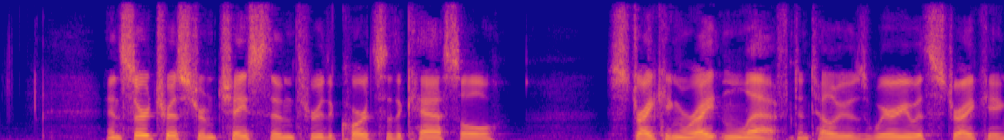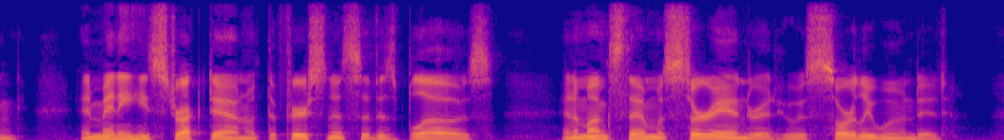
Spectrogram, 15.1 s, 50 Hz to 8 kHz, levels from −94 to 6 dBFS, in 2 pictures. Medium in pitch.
No: low, 120 Hz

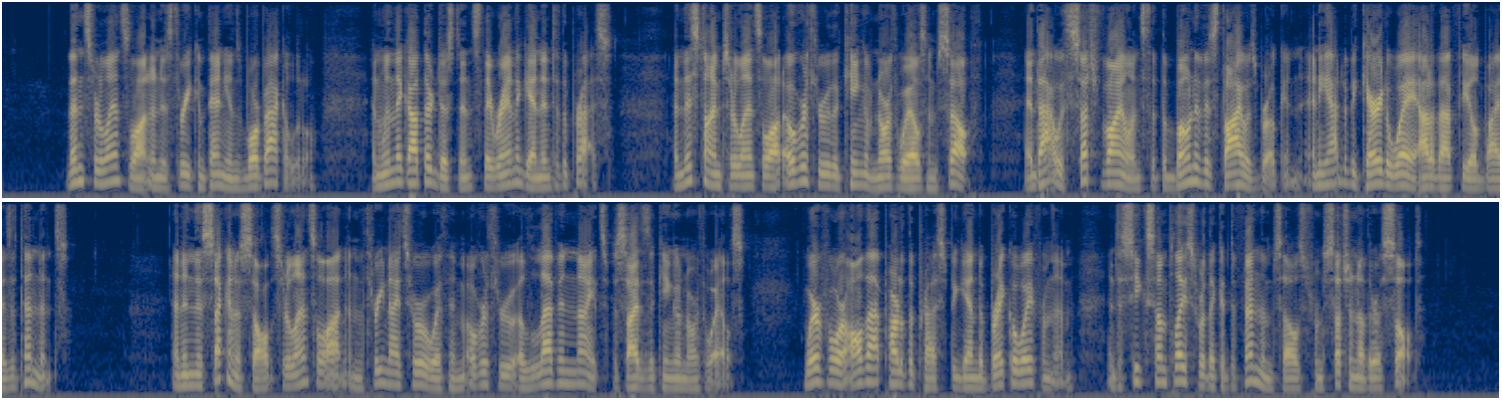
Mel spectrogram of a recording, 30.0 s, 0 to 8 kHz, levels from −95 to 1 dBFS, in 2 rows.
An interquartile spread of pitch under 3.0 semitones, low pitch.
No: wide, 5.5 semitones; low, 120 Hz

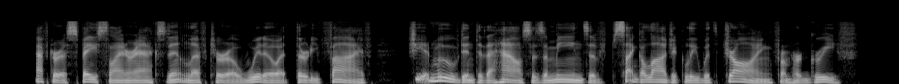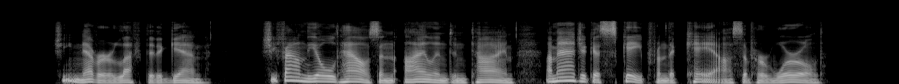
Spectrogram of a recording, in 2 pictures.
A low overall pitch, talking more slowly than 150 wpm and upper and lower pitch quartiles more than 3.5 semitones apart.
No: very low, 95 Hz; average, 165 wpm; average, 4.7 semitones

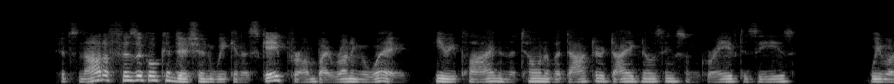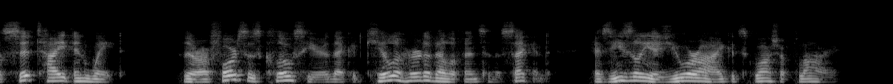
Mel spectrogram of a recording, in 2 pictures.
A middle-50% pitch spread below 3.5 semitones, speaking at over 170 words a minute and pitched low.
No: average, 4.2 semitones; average, 185 wpm; low, 130 Hz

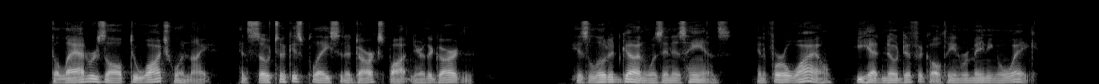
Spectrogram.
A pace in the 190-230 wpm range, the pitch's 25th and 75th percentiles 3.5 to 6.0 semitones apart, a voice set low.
No: average, 200 wpm; average, 2.9 semitones; low, 100 Hz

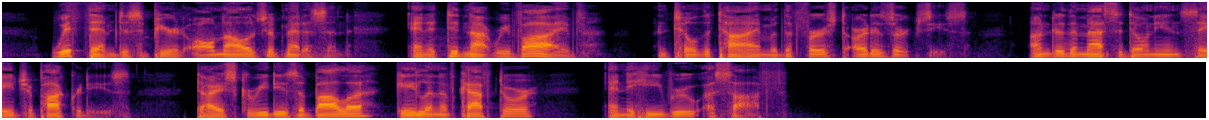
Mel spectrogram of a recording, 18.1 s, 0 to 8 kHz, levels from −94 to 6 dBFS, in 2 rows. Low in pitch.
Yes: low, 105 Hz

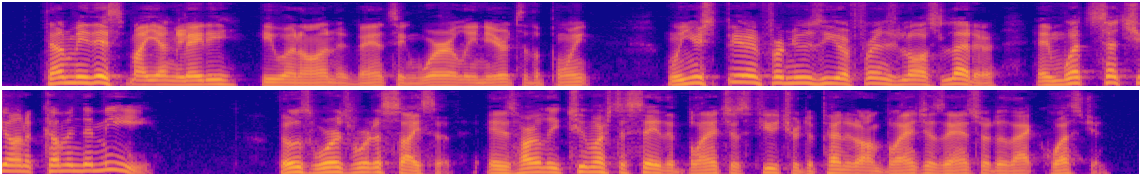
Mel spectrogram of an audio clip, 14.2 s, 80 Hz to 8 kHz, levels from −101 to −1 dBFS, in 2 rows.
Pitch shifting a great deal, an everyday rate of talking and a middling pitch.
No: wide, 8.1 semitones; fast, 225 wpm; medium, 145 Hz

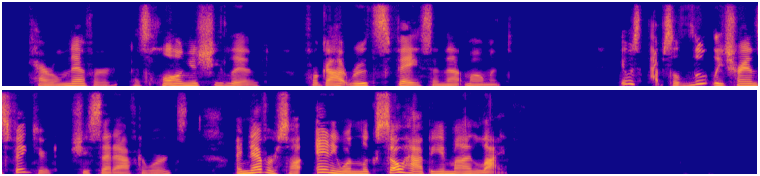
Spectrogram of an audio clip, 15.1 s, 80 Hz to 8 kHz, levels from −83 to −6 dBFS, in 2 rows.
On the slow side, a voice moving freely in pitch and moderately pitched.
No: slow, 120 wpm; average, 4.4 semitones; medium, 160 Hz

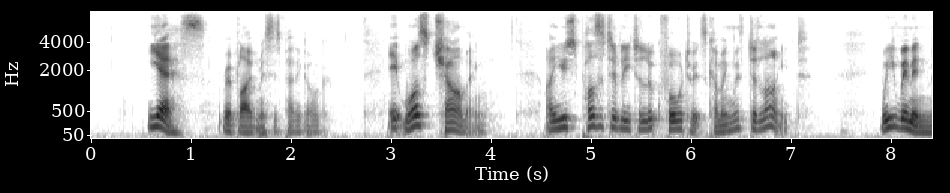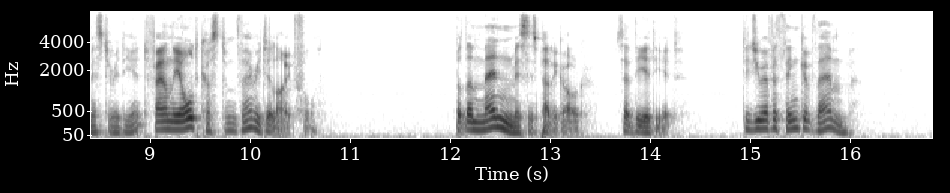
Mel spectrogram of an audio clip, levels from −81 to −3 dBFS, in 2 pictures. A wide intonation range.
Yes: wide, 8.1 semitones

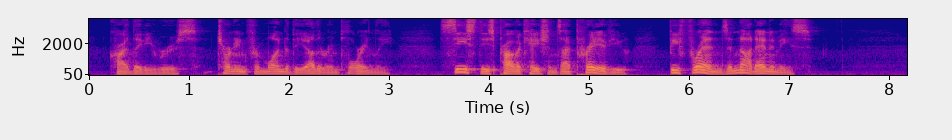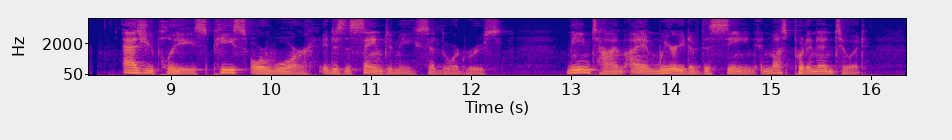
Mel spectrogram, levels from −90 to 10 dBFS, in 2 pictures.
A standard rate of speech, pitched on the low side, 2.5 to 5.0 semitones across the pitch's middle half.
No: average, 185 wpm; very low, 95 Hz; wide, 5.6 semitones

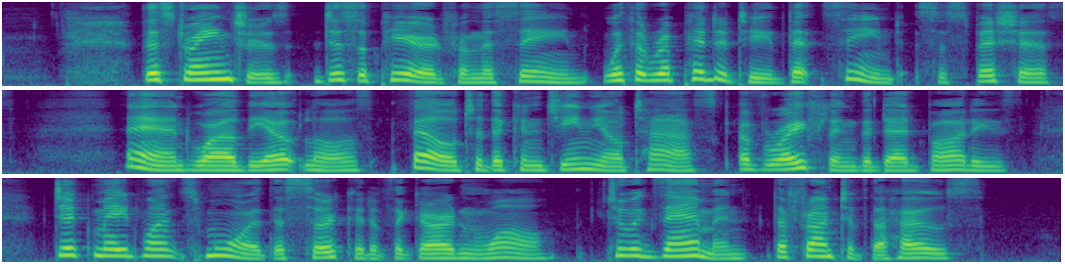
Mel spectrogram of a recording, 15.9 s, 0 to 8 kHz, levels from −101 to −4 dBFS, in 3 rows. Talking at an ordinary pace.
Yes: average, 160 wpm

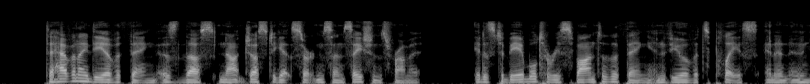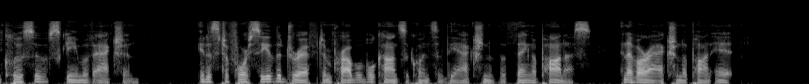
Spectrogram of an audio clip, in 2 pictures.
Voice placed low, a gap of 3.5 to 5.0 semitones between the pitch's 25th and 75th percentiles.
No: low, 100 Hz; average, 2.7 semitones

